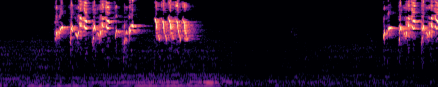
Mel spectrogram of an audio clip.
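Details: European goldfinch from Morocco, wild type, in wadani song: two quick bursts of bright tinkling trills and chips, a long pause with faint low hum, then singing resumes.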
